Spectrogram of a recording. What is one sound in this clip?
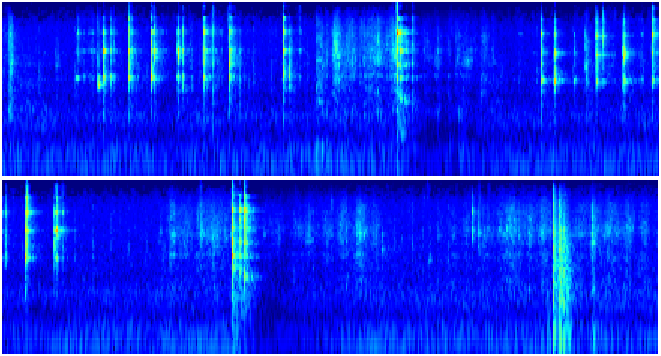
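A spatula taps and clinks against a pan.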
